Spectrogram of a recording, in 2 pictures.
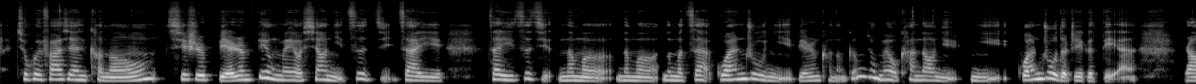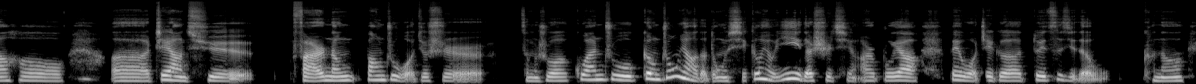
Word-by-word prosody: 就 240 - -3
会 235 -1 +2
发 230 +1 0
现， 220 -3 0
可 195 - -4
能 180 +11 +2
其 235 - -2
实 220 -2 +4
别 180 -5 +4
人 210 +4 +3
并 295 0 +4
没 200 -1 -1
有 180 -2 0
像 220 +2 -1
你 180 - -1
自 260 -2 -3
己 240 +4 -12
在 200 -5 +1
意 170 -2 -2 0.4
在 235 -1 +1
意 210 -2 +2
自 255 +6 -3
己 240 - -8
那 190 +1 0
么 170 -4 0
那 185 0 -2
么 175 -3 -1
那 200 - -3
么 190 - +1
在 215 0 -3
关 220 +3 +3
注 250 -4 +2
你， 200 +10 -3
别 210 -10 -4
人 185 +2 -2
可 - - -9
能 - - -6
根 280 - -5
本 370 - 0
就 325 -4 +1
没 230 -6 +2
有 205 -3 0
看 210 +2 -5
到 195 -1 -2
你 250 +10 -5
你 265 - -5
关 215 +3 +4
注 260 -2 +5
的 - - +4
这 180 - -1
个 170 - 0
点。 395 - -5 0.4
然 175 0 0
后， 170 -4 -3 0.4
呃， 165 -1 0
这 210 +6 +2
样 185 -4 +4
去 180 - -1 0.4
反 185 - +2
而 165 +1 +5
能 190 0 +2
帮 205 0 +1
助 205 -1 0
我， - - -2
就 170 - -5
是 - - -4 0.4
怎 165 - -6
么 160 - -2
说， 175 +1 0
关 220 +3 +1
注 210 -4 +4
更 235 +6 +4
重 340 +7 +2
要 280 -7 +5
的 - - -2
东 160 +1 -2
西、 165 +1 -4
更 255 +8 +3
有 185 -8 +1
意 - - -5
义 255 - +5
的 175 -5 +4
事 175 +1 -4
情， 165 -1 -7
而 175 0 -5
不 180 +1 -2
要 180 -3 +3 0.3
被 210 - +1
我 175 -3 +1
这 185 - -2
个 170 -1 +1
对 195 +2 +1
自 210 +3 -7
己 175 - -5
的 - - 0 0.5
可 - - -12
能 165 +1 0
195 Hz, 245 characters per minute, -20 LUFS, 175-230 Hz, 0.5 s, 注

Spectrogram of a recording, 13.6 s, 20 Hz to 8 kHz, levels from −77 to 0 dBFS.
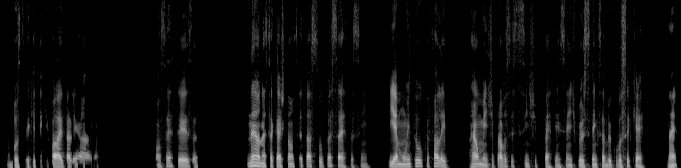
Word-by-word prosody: Você 105 +2 -4
que - - -5
tem - - -16
que - - -27
falar 110 -2 +6
italiano. 105 0 -2 1.3
Com 100 - -4
certeza. 110 -3 0 1.0
Não, 145 +2 +7
nessa 125 -2 +2
questão 115 0 +2
você 120 - -8
está 120 0 +1
super 120 +2 -5
certa, 90 -4 -2
assim. 85 -3 -13 0.4
E 105 +2 +6
é 115 - +9
muito 115 +5 +1
o 135 - -5
que 135 - -8
eu - - -11
falei: 125 - +2 0.4
realmente, 105 -3 +2
pra 105 - +1
você 115 +2 -4
se 115 - -18
sentir 110 -5 -9
pertencente, 95 0 -4
primeiro 100 0 +1
você 100 - -12
tem 110 -1 +1
que - - -11
saber 95 -3 +1
o - - -2
que - - -15
você 100 +5 -1
quer, 80 -6 0 0.4
né? 95 +2 +4
105 Hz, 170 wpm, -28 LUFS, 95-120 Hz, 1.3 s, é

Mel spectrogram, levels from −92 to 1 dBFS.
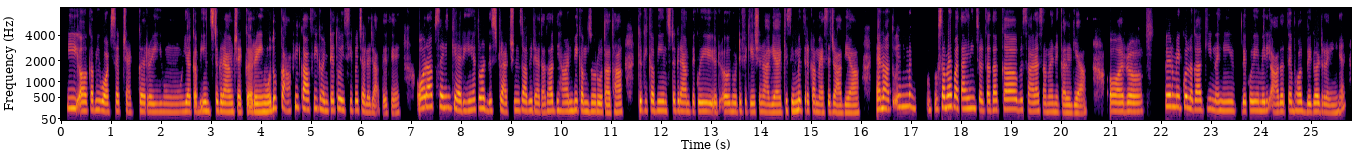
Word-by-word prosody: कि 245 0 +3
अ, 185 - +4
कभी 205 +1 +1
WhatsApp 185 -1 +2
check 165 - -7
कर 180 -2 +2
रही 175 0 -2
हूँ 170 0 -8
या 180 -1 +3
कभी 180 - 0
इंस्टाग्राम 180 -1 +2
चेक 175 -1 0
कर - - +3
रही 170 -1 +4
हूँ, 175 +2 +4
तो 240 - +3
काफ़ी, 200 +9 -3
काफ़ी 240 0 +1
घंटे 205 -3 -1
तो 235 +3 +2
इसी 210 -1 0
पे 205 +1 0
चले 180 -4 -2
जाते 150 -2 -6
थे। 150 +1 -5 0.5
और 260 +2 +5
आप 275 +1 +4
सही 260 -2 +2
कह 230 -5 +5
रही 195 +1 -2
हैं, 215 - -1
थोड़ा 245 0 +5
डिस्ट्रैक्शन 200 0 -3
सा 200 -1 +1
भी 200 +2 0
रहता 170 -2 -3
था, 190 +2 +1
ध्यान 190 -1 -2
भी 210 - +1
कमज़ोर 185 -2 0
होता 160 -2 +2
था 170 +1 -1 0.3
क्योंकि 200 0 +2
कभी 195 0 +3
इंस्टाग्राम 190 -1 -1
पे 185 - -3
कोई 185 0 +4
इट 180 +1 -1
अ, 180 0 +2
नोटिफ़िकेशन 180 0 -3
आ 165 -1 -3
गया, 165 0 0
किसी 190 +3 -2
मित्र 195 0 +2
का 190 - -1
मैसेज 170 +2 -4
आ 155 -2 -1
गया, 155 0 -2 0.4
है 230 - +5
ना? 240 -1 +4
तो - - -5
इनमें 280 +1 0
अ - - -4 0.4
अ, - - -4
समय 270 +1 +7
पता 240 -2 +2
ही 235 0 +2
नहीं 245 0 +1
चलता 200 -3 -1
था, 210 +1 +1
कब 225 -1 +3
सारा 185 -1 -2
समय 175 -2 -6
निकल 165 -2 -3
गया। 155 -2 0 0.6
और 180 0 +2 0.4
फिर 285 0 +6
मेरे 270 -1 +1
को 265 - +7
लगा 220 -4 +2
कि, 230 +3 -10
"नहीं, 195 -1 -2 0.2
देखो 190 +1 +1
ये 195 0 +3
मेरी 195 +1 0
आदतें 180 +3 -1
बहुत 195 0 0
बिगड़ 175 +1 +2
रही 160 -1 -5
हैं।" 255 - -6
190 Hz, 210 wpm, -23 LUFS, 175-210 Hz, 0.6 s, समय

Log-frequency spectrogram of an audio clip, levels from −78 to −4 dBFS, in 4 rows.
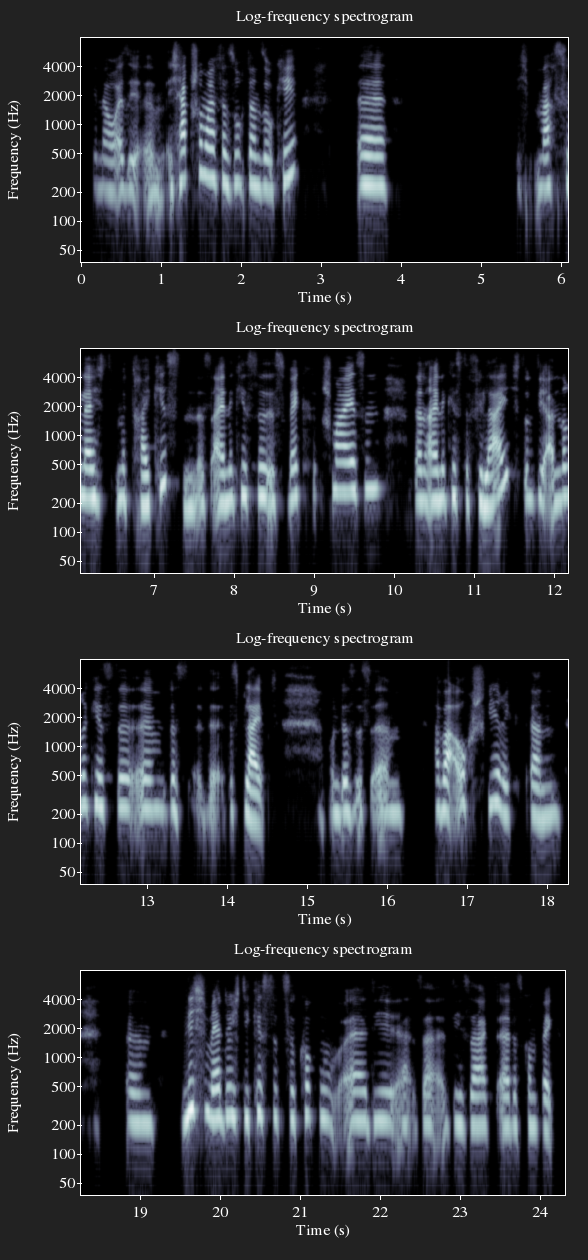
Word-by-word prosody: Genau, 215 -2 -5
also, 215 0 -2
ähm, - - -5
ich 220 0 -6
habe 265 0 +7
schon 320 - -1
mal 285 -1 +6
versucht 250 -2 -3
dann 240 -2 +2
so, 220 0 -1
okay, 265 - -1 0.7
äh 235 -1 +4 1.6
ich 220 -2 -22
mache 220 +1 0
es - - -15
vielleicht 225 -3 +3
mit 220 0 -2
3 190 0 +3
Kisten. 300 - -2
Das 195 - -6
eine 200 +2 +4
Kiste 235 +2 -1
ist 205 -2 0
Wegschmeißen, 260 +4 +1 0.4
dann 215 - +2
eine 215 0 +5
Kiste 230 -1 -2
vielleicht 210 - +3
und 220 -1 -5
die 220 - +1
andere 235 +4 +1
Kiste, 235 -1 -1 0.2
ähm, 225 -1 -1
das, 215 -1 -3
äh, - - -15
d 475 - -5
das 215 0 -11
bleibt. 175 -7 +5 0.6
Und 200 +3 -5
das 210 -1 +1
ist, 210 - -8
ähm, 210 -2 -3 0.4
aber 220 -1 +6
auch 260 - +1
schwierig 205 -7 -3
dann, 190 0 -1 0.6
ähm, 210 -2 -4 0.3
nicht 280 +6 +5
mehr 240 -2 +5
durch 245 0 -1
die 235 -2 -2
Kiste 240 -1 -4
zu 225 -1 -6
gucken, 240 -3 -5
äh, 220 0 -1
die, 220 +1 -4
äh, - - -7
s 185 - -24
äh, - - -4
die 200 +1 -5
sagt 195 0 -1
äh, 195 - 0
das 195 -1 -8
kommt 195 -2 -6
weg. 180 -2 0
225 Hz, 160 wpm, -22 LUFS, 205-240 Hz, 1.6 s, habe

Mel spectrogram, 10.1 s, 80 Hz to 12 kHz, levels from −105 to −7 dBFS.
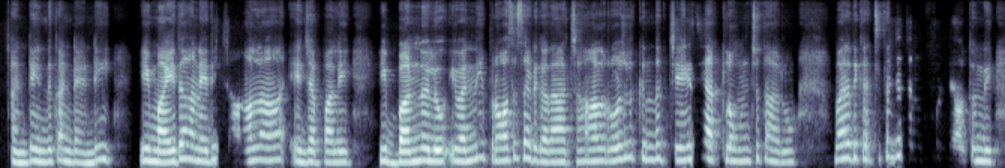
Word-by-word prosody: అంటే 200 +3 +1
ఎందుకంటే 220 0 -1
అండి, 205 +7 -1 0.4
ఈ - - +4
మైదా 215 +7 +6
అనేది 230 +1 +1
చాలా 245 +3 -1 0.3
ఏం 215 - +2
చెప్పాలి? 210 0 +1 0.4
ఈ - - +3 0.2
బన్నులు 225 +1 +6
ఇవన్నీ 230 +5 +1
ప్రాసెస్డ్ 245 +3 +1
కదా! 215 0 +2 0.2
చాలా 225 +2 +2
రోజుల 265 +5 0
కిందట 270 -1 -4
చేసి 260 +4 -2
అట్లా 250 -1 -2
ఉంచుతారు. 230 -3 -5 0.5
మరది 285 +2 +1
ఖచ్చితంగా 275 +6 -7
జంక్ 265 -1 -16 0.2
ఫుడ్డే - - -21
అవుతుంది 230 -2 -3
235 Hz, 150 wpm, -22 LUFS, 220-260 Hz, 0.5 s, మైదా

